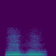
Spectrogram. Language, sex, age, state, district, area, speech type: Malayalam, male, 45-60, Kerala, Idukki, rural, conversation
